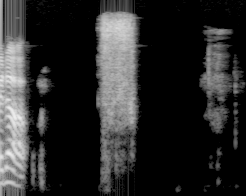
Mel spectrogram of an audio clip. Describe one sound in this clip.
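A silicone mat slides and taps softly on a table.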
